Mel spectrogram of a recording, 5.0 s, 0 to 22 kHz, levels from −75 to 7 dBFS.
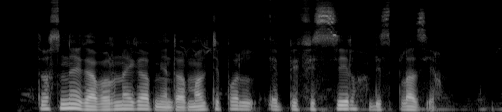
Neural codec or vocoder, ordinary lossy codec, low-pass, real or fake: none; none; none; real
